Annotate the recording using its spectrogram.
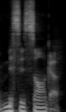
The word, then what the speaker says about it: Mississauga: How do you pronounce that name? Mississauga. Gonna look it up just in case it comes up again. It's Canada, so it could have like a weird pronunciation because, you know, the French stuff. Let's see. Mississauga. Okay. Sounds like Mississauga. Okay, easy.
